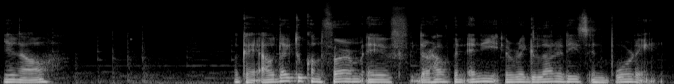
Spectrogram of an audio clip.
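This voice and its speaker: A woman's voice: very deep voice, moderate pace, mellow, faint music behind. A woman game streamer giving casual, informal live commentary with a wry, sweary manner.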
